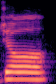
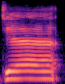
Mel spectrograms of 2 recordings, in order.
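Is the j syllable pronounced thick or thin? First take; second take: thick; thin. First: The syllable is heavy and thick. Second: The syllable is light and thin. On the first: The speaker calls it wrong. "not jaw" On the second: The speaker calls it right. "While Jim is not a heavy letter"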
